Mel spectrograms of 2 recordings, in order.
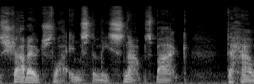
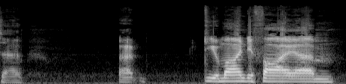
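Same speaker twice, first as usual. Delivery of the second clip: louder, ringing sword voice; a proud magic blade speaking; talking sword voice; 2 semitones higher, 7 dB louder than usual. Acted. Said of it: "The sword says".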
